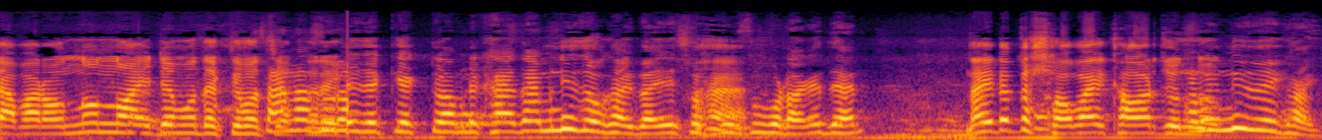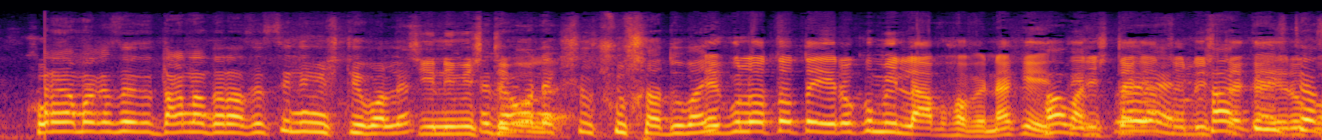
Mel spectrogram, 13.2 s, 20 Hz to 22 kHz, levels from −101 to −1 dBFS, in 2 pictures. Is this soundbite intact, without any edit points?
no; 2 cuts; at 1.7 s, 6.8 s

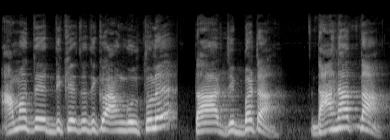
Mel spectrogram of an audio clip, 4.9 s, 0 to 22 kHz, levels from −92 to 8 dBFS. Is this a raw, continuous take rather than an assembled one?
no; 1 cut; at 2.3 s

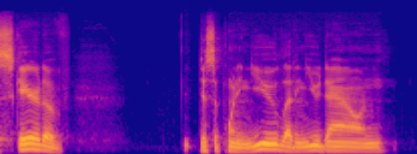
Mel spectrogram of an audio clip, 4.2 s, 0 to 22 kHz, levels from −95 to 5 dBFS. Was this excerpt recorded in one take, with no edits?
yes; 0 cuts

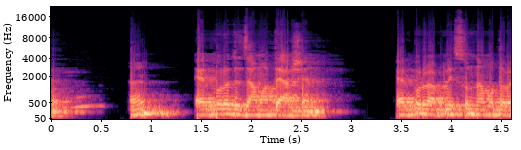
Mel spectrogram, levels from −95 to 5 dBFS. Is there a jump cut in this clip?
no; 0 cuts

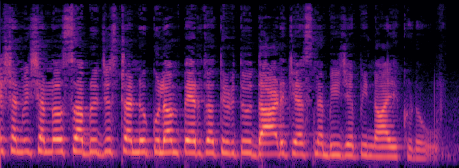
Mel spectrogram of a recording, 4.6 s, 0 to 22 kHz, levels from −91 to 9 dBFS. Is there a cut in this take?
no; 0 cuts

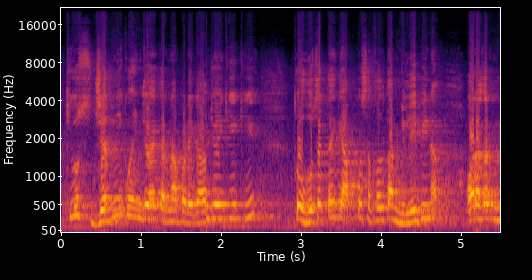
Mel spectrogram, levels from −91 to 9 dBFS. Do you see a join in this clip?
yes; 1 cut; at 1.8 s

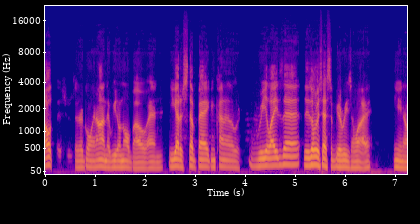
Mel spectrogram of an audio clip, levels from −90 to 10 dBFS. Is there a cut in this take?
yes; 2 cuts; at 2.3 s, 5.1 s

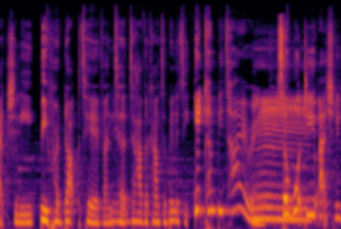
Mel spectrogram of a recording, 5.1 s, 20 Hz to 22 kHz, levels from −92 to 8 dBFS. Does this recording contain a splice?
no; 0 cuts

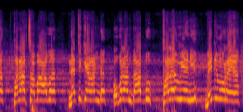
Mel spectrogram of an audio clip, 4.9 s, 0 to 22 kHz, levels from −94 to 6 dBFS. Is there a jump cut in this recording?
no; 0 cuts

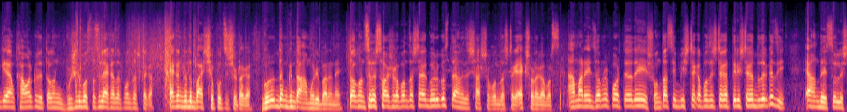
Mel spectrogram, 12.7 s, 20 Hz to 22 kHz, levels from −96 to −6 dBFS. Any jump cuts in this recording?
no; 0 cuts

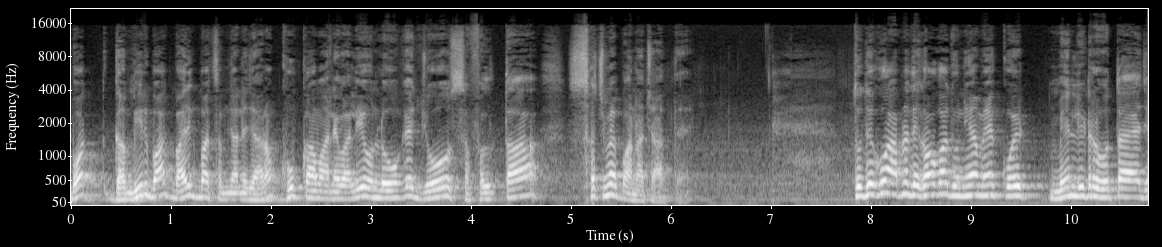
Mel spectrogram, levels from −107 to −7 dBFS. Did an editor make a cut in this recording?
no; 0 cuts

